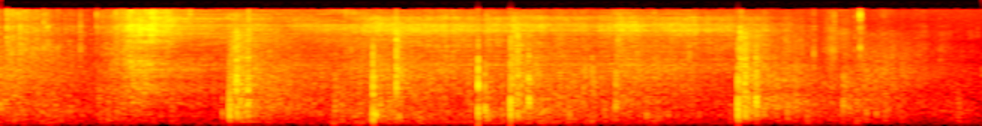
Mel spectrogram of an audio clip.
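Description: Fireworks and firecrackers going off: about half a dozen sharp bangs spread over a few seconds, each trailing an echo.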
